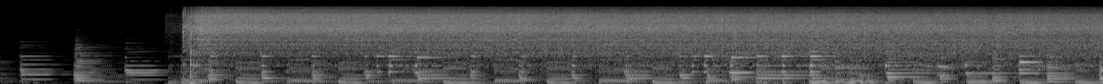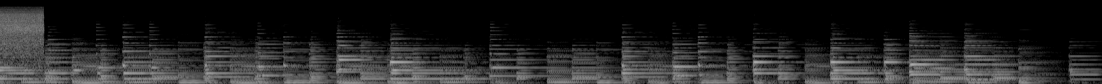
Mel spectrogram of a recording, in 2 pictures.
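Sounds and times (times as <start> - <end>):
background music: 0.0 - 22.0
potatoes sizzling in oil: 1.7 - 11.5.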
